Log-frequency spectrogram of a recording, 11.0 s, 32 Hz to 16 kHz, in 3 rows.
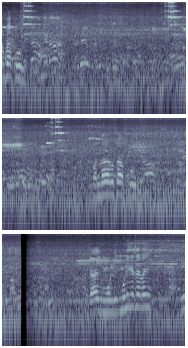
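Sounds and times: market chatter: 0:00.0 - 0:11.0.

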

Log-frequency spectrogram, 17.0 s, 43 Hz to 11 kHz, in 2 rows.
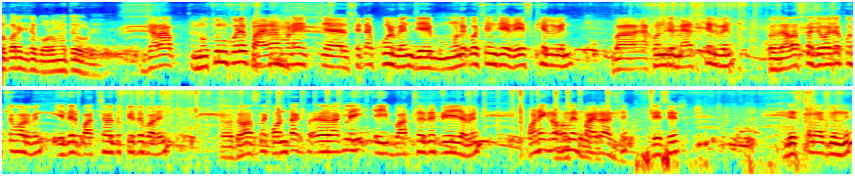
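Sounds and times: man talking: 0:00.0 - 0:15.6, 0:16.2 - 0:17.0
pigeons cooing: 0:00.0 - 0:17.0.

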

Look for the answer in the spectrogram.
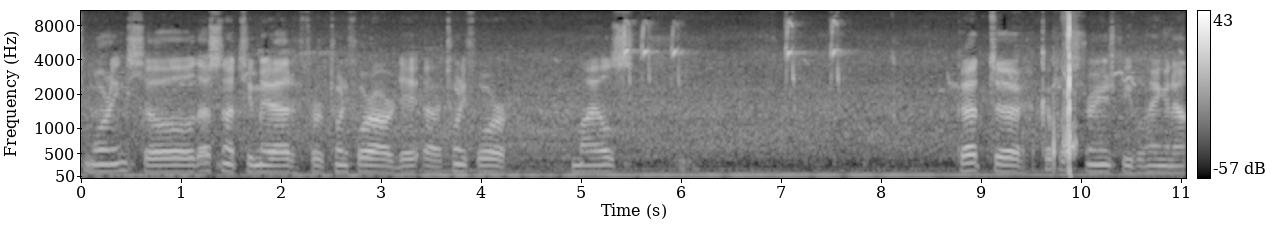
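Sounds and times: animal chirping: 0:07.1 - 0:07.8.

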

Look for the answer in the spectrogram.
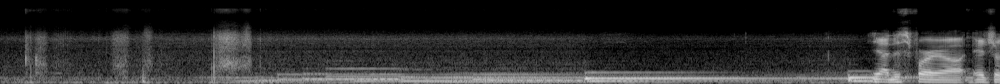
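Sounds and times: music of sustained chords: 0:02.4 - 0:10.0.

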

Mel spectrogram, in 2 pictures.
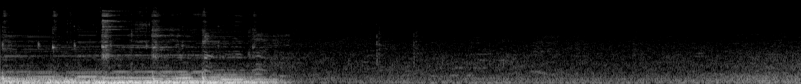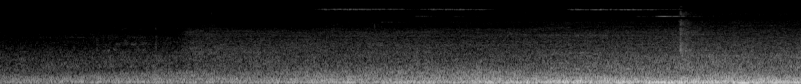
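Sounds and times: traffic rumble: 0:00.0 - 0:16.0.

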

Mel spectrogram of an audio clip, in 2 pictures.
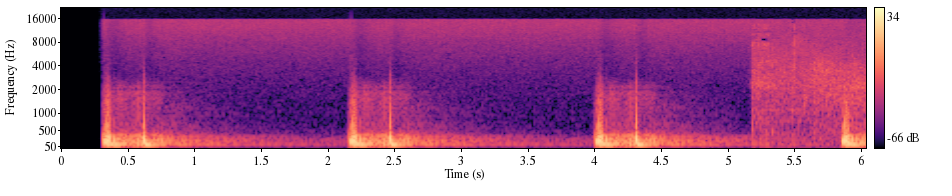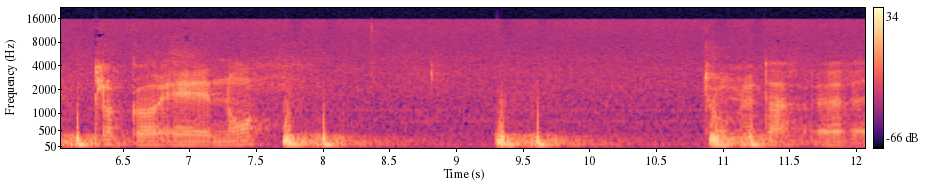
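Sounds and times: heartbeat thumps: 0:00.3 - 0:01.4, 0:02.1 - 0:03.2, 0:04.0 - 0:05.0, 0:05.8 - 0:06.6, 0:07.6 - 0:08.6, 0:09.3 - 0:10.2, 0:10.9 - 0:11.6
faint room noise: 0:01.0 - 0:12.0.

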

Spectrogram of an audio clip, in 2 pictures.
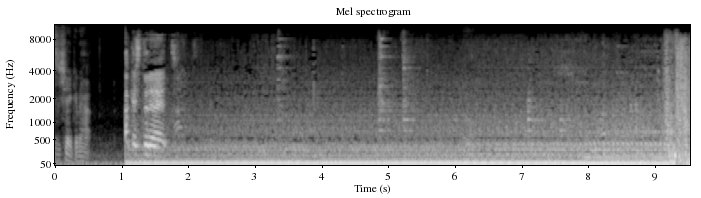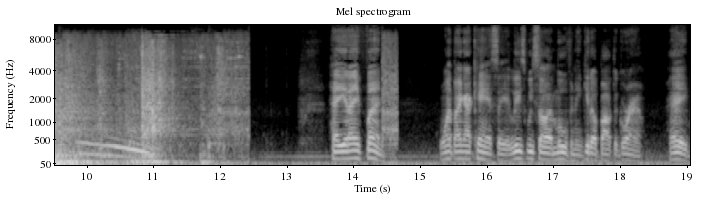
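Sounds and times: machine engine running: 0:01.1 - 0:11.5
tyre bursting with loud blast: 0:09.1 - 0:12.4.

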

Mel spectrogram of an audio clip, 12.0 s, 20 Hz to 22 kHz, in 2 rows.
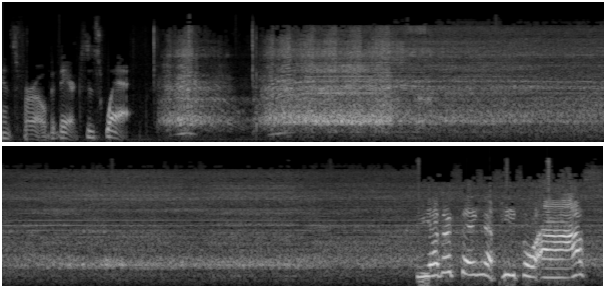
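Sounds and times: heat gun blowing: 0:01.5 - 0:12.0.

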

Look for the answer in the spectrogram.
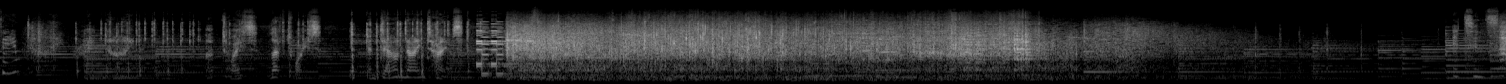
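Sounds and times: rushing crackling noise: 0:05.1 - 0:12.0.

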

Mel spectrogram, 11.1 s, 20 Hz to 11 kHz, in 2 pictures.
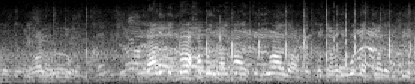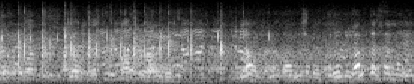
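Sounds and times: men talking indistinctly: 0:00.0 - 0:11.0.

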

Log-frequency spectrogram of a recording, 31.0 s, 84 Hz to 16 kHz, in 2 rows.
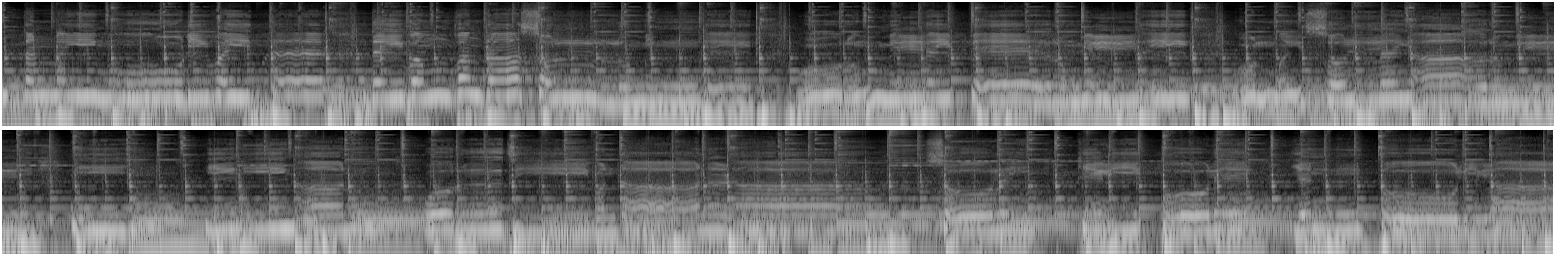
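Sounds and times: band playing film song: 0:00.0 - 0:31.0.

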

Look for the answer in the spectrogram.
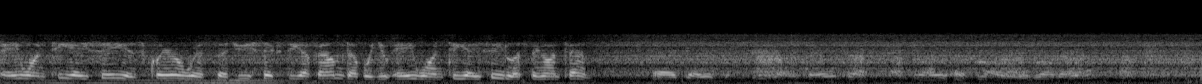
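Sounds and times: weak voice over radio: 0:00.0 - 0:05.9, 0:06.5 - 0:12.0
radio receiver hiss: 0:00.0 - 0:12.0.

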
